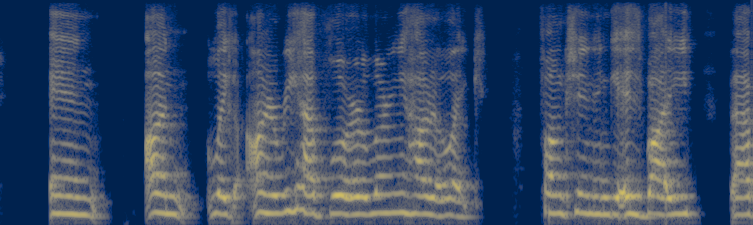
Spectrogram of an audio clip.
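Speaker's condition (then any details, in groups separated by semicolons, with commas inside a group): Cerebral palsy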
